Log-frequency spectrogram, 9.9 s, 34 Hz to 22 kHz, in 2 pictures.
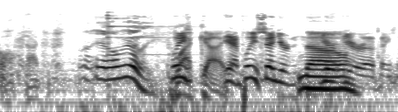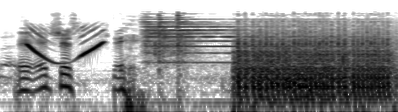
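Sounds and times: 
speech: 0:00.3 - 0:07.0
bell sound effect ringing with a bright sustained tone: 0:01.3 - 0:03.1, 0:06.7 - 0:09.6
loud rapid burst of machine-gun fire: 0:07.9 - 0:09.9.

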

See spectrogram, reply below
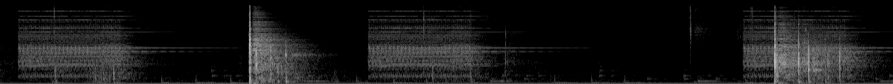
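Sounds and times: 
telephone bell ringing: 0:00.2 - 0:03.1, 0:03.7 - 0:05.9, 0:07.4 - 0:08.9.

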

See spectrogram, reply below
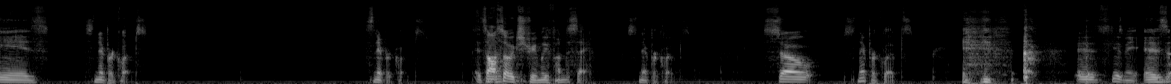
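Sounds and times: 
speech: 0:00.0 - 0:01.6, 0:03.7 - 0:07.0, 0:07.6 - 0:11.7
person laughing: 0:09.6 - 0:10.6
person coughing after a laugh: 0:09.6 - 0:10.7.

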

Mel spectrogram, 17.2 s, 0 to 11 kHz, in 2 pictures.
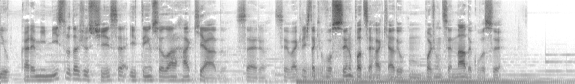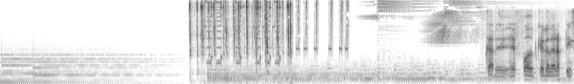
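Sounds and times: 
speech: 0:00.0 - 0:07.6, 0:15.9 - 0:17.2
low droning hum: 0:04.4 - 0:09.4
frantic typing on a laptop keyboard: 0:11.5 - 0:13.3.

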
